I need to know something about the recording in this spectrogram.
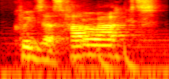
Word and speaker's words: Kwisatz Haderach: For future reference, it's Bene Gesserit, Kwisatz Haderach. The planet Dune's proper name is pronounced Arrakis.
